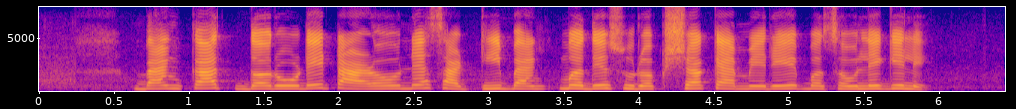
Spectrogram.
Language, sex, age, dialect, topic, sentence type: Marathi, female, 18-24, Varhadi, banking, statement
